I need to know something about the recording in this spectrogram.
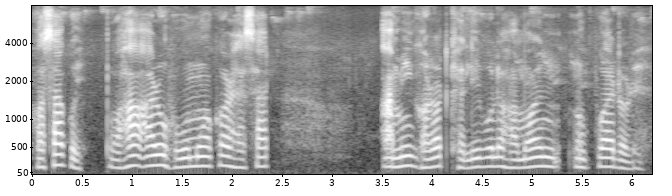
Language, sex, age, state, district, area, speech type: Assamese, male, 30-45, Assam, Sivasagar, rural, read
